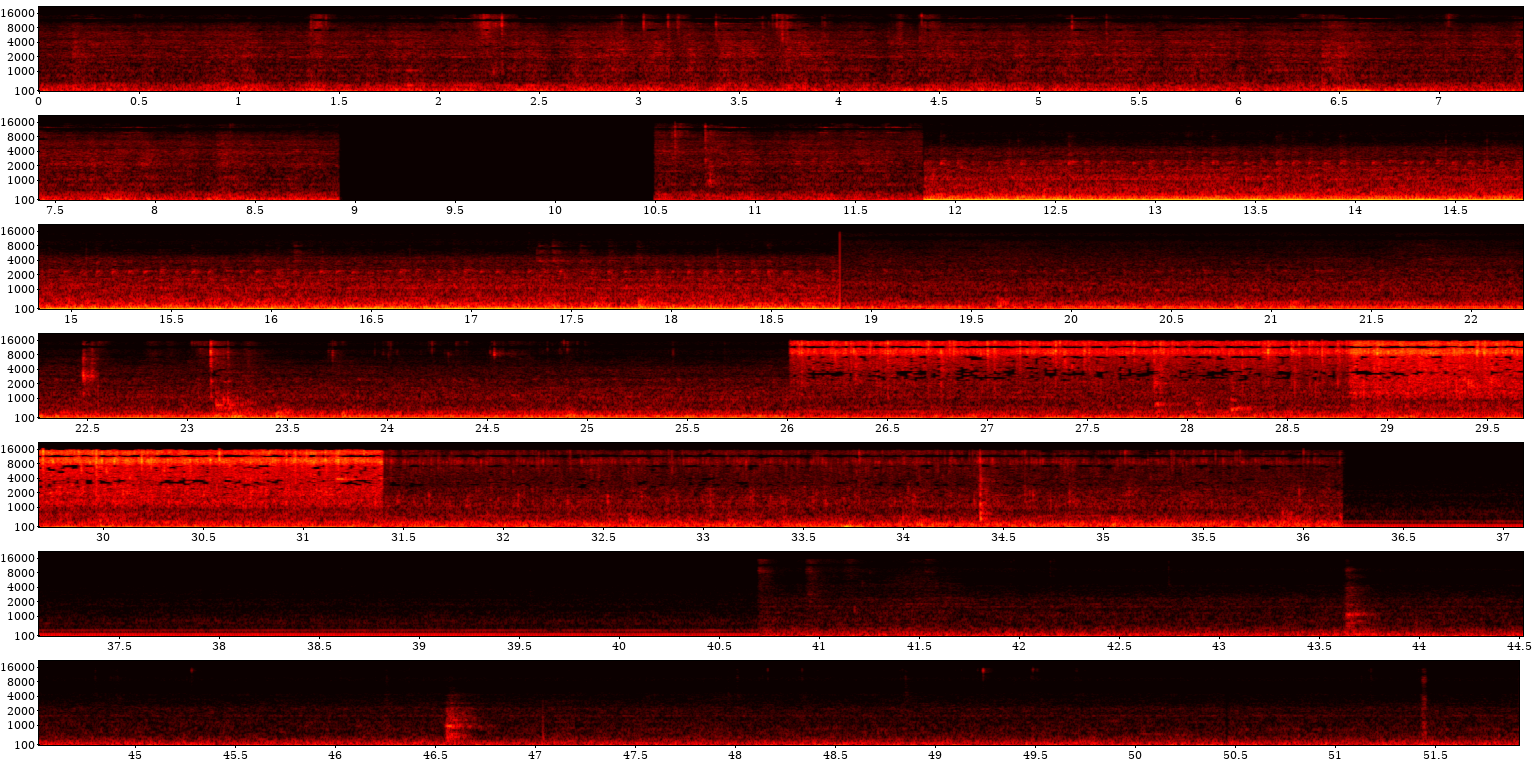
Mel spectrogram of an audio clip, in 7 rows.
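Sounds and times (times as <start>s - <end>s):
steady low hum: 11.9s - 51.9s
sauce hissing in frying pan: 26.0s - 31.4s.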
